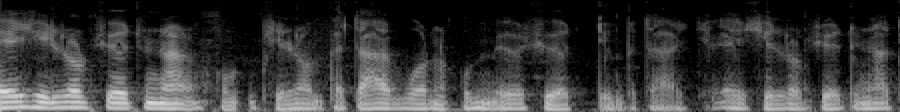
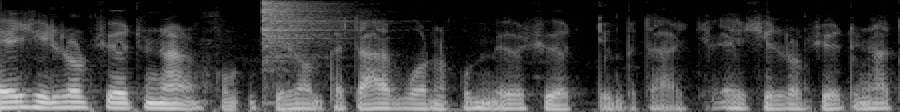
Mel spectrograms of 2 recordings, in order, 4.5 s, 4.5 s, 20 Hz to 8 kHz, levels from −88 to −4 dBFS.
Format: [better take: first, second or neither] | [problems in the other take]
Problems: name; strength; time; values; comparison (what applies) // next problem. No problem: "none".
first | background sound (Hi-hat); 16 dB below the speech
